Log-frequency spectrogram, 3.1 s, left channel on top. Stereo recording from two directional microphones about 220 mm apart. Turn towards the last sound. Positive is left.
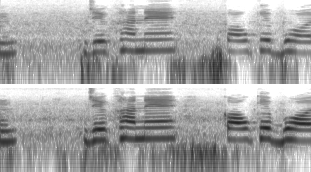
turn(degrees=-15)  # may be behind; listen again after turning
